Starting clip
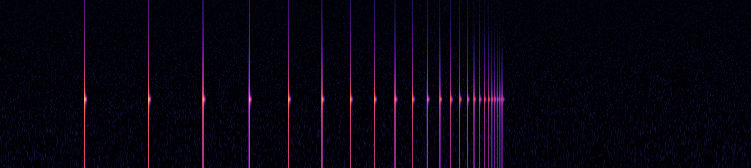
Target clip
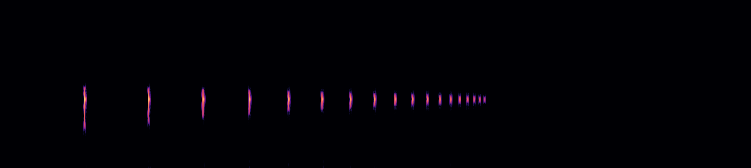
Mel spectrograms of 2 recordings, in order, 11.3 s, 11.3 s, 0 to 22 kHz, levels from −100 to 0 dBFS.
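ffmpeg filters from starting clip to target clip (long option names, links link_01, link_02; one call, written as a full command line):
ffmpeg -i in.wav -af "afftfilt=real='re*gte(hypot(re,im),0.126)':imag='im*gte(hypot(re,im),0.126)':win_size=1024:overlap=0.75,asubboost=boost=10.5:cutoff=210,volume=1dB" out.wav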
